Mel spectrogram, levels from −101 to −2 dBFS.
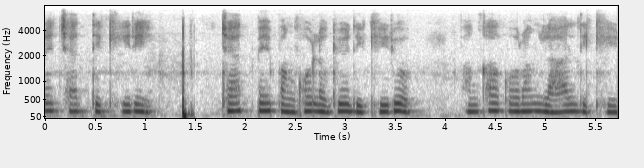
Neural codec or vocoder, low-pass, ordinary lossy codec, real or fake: none; 7.2 kHz; none; real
